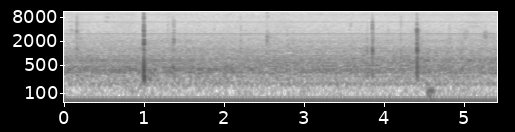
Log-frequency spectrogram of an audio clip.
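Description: Hands knock softly against a wooden lectern.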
